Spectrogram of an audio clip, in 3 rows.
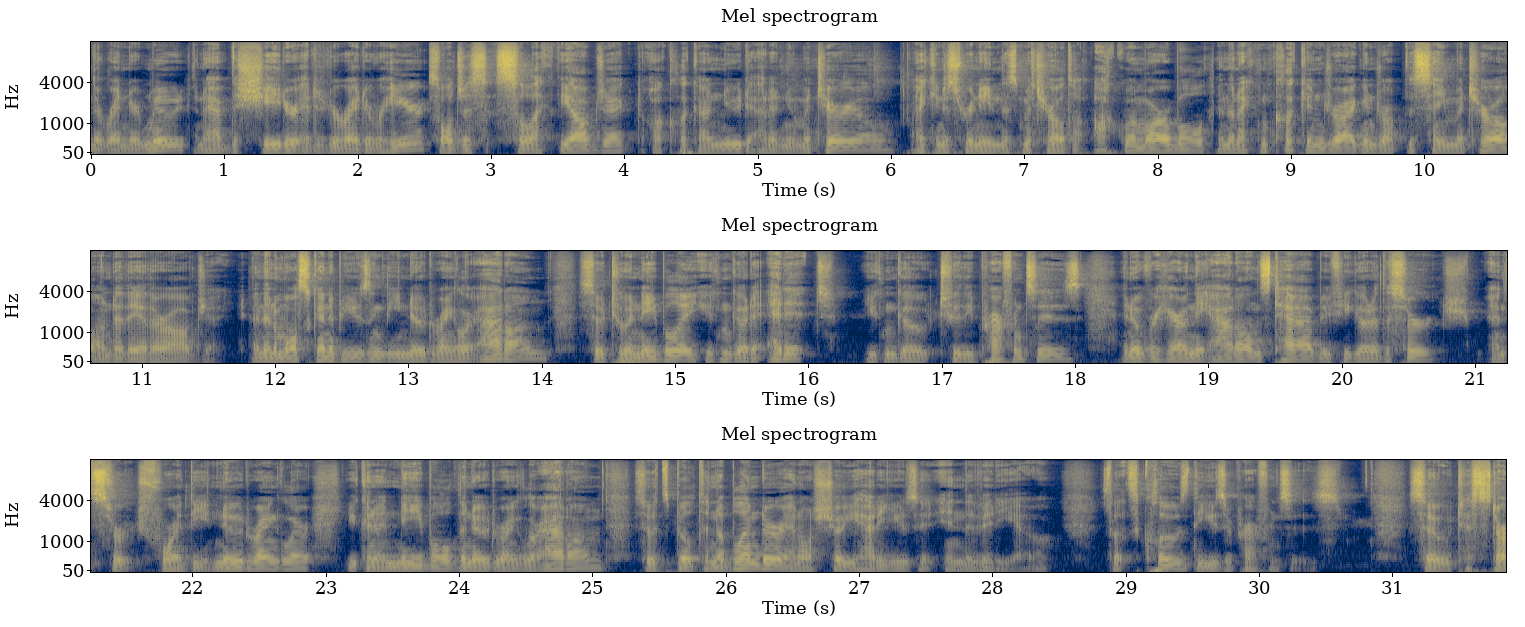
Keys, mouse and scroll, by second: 1.0 click, 3.2 click, 4.0 click, 4.0 typing, 4.8-6.0 drag, 5.5-9.4 typing, 7.5-8.1 scroll down 1, 8.0 middle click, 8.1 scroll up 1, 8.8-9.4 scroll up 1, 8.9 click, 9.4 middle click, 9.7 scroll up 1, 9.8-11.8 drag, 11.0-11.6 scroll up 1, 11.1-11.8 typing, 15.5 click, 17.1 click, 18.1 click, 19.2 click, 19.9 click, 21.2-22.0 typing, 22.5 click, 25.2 click, 26.3 click, 26.5 click, 27.1 click, 29.1 click, 30.9 click.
